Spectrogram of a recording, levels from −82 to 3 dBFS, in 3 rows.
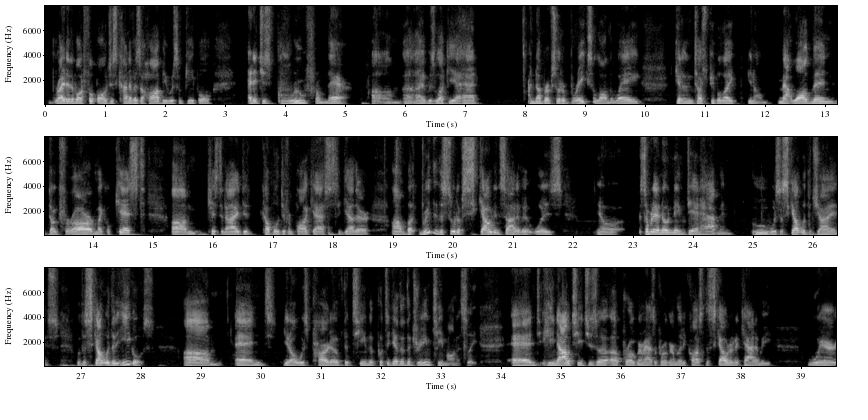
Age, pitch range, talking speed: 30-49, 120-145 Hz, 185 wpm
